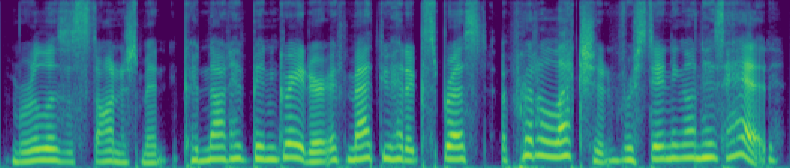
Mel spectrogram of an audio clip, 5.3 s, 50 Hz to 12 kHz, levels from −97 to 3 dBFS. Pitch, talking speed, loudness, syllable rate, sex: 230 Hz, 205 wpm, -18 LUFS, 6.2 syllables/s, female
